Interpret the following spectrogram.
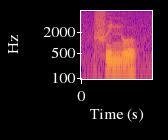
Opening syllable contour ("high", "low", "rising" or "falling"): low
